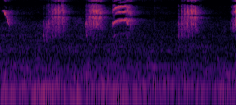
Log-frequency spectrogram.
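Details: Japanese white-eye singing in the líu choè style: short, very high bursts of rapid twittering notes with sliding whistles, separated by brief pauses, over a low steady hum.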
